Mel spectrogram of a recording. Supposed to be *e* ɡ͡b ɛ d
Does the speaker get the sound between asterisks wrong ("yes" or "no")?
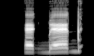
yes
